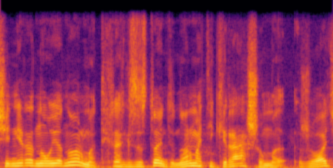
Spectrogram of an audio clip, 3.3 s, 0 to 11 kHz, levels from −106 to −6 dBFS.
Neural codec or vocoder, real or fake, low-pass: none; real; 9.9 kHz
